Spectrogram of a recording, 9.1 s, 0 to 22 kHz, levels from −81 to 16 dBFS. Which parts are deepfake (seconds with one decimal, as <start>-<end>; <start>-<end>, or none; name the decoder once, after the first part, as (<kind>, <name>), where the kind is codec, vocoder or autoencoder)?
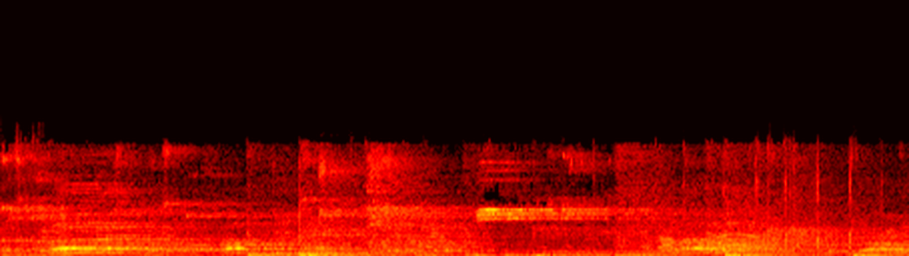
1.0-3.9 (vocoder, Vocos)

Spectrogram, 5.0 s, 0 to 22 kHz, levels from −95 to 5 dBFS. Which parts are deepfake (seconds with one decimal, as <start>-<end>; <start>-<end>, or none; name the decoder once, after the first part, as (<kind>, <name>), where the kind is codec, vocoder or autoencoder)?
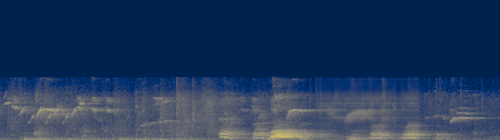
3.2-4.2 (vocoder, Vocos)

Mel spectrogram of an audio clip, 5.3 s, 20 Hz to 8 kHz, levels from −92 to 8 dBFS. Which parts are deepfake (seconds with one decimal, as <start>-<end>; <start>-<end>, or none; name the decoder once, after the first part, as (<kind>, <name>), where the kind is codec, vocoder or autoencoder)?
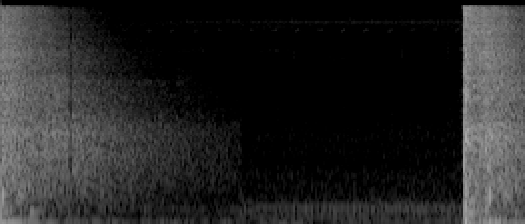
0.6-2.5 (vocoder, Vocos); 3.7-5.3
